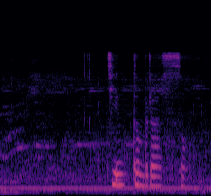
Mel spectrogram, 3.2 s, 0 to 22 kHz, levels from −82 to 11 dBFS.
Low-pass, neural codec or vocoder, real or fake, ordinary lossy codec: 7.2 kHz; none; real; none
